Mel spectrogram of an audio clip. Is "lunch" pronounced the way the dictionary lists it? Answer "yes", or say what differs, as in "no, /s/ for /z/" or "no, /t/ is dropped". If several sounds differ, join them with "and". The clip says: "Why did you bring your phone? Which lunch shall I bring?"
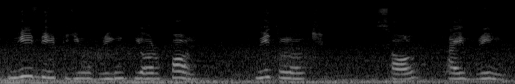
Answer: no, /n/ is dropped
